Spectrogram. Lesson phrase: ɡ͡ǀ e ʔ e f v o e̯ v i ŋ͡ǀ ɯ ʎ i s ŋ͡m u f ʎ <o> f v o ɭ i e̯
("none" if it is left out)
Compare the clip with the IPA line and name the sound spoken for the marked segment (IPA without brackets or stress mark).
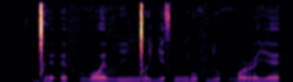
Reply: u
